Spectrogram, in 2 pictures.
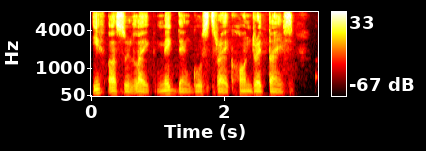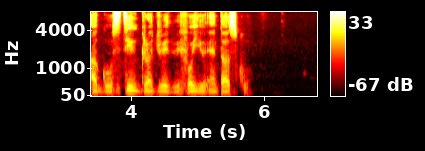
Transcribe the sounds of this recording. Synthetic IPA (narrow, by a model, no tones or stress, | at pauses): ifasulaɪkmek̚dɛ̃mɡostʰɹaɪkhɔ̃ndɹɛd̚tãɪ̃ms | ʔa̰ɡostʰilɡɹad͡ʒuet̚bifɔjuʔɛ̃ntəskʰṵl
